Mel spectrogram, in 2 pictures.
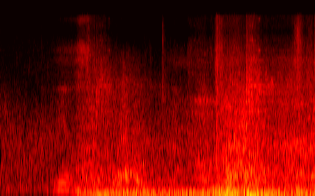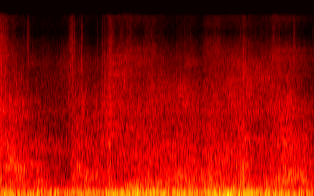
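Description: Magic spells blast and crackle loudly during a battle.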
